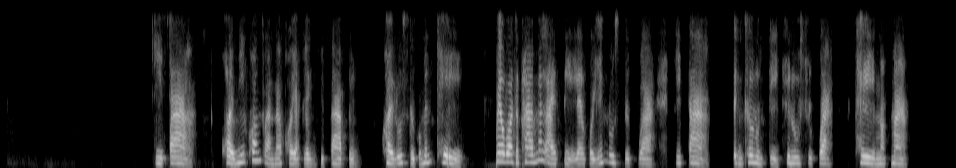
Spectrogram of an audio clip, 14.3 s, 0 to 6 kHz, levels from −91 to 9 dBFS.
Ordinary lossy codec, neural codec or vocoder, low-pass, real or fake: none; codec, 24 kHz, 3 kbps, HILCodec; 5.4 kHz; fake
